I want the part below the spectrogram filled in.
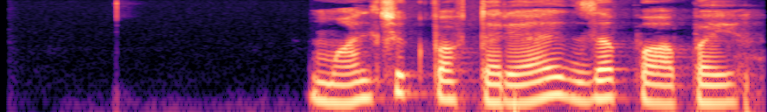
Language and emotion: Russian, neutral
